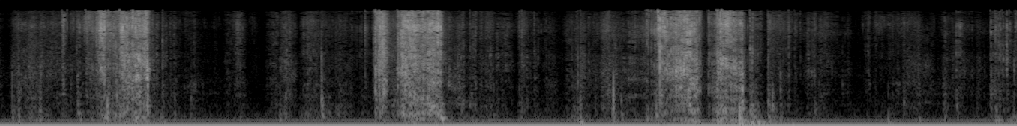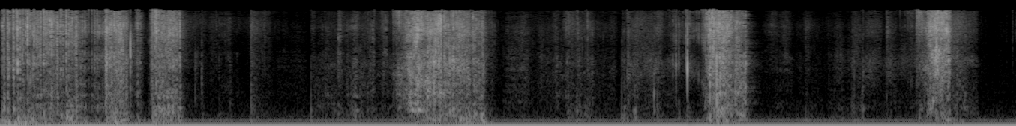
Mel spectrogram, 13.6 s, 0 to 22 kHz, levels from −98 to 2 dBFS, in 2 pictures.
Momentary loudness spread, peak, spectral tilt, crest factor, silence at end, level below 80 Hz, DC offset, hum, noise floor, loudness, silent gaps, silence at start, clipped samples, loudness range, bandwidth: 24 LU; -10 dBFS; 0.5 dB/octave; 30 dB; 0.3 s; -64 dBFS; 0.6%; none; -66 dBFS; -33 LUFS; none; 0.1 s; under 0.1%; 3 LU; 17 kHz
